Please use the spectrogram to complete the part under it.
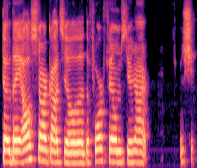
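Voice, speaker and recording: A young woman with a cold and a hoarse voice, hosting a podcast and reading her notes in a halting way, often stumbling and restarting. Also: mid-range voice, flat delivery, dark tone. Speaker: podcast host. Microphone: microphone into a laptop.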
